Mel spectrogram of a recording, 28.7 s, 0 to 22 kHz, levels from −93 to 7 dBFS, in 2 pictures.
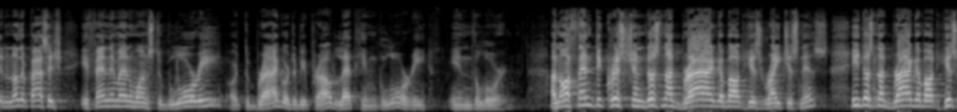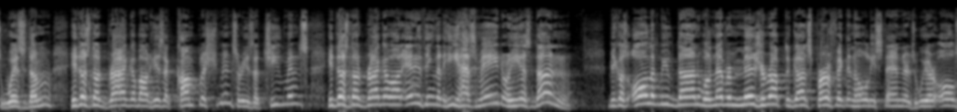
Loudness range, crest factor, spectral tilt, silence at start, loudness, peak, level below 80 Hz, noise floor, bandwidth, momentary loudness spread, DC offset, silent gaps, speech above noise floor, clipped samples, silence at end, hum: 9 LU; 16 dB; -3 dB/octave; 0 s; -20 LUFS; -6 dBFS; -68 dBFS; -54 dBFS; 16.5 kHz; 16 LU; under 0.1%; none; 33 dB; under 0.1%; 0 s; none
